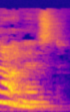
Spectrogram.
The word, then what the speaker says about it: honest: or nest and lake we can see in honest h doesn't produces sound so this is the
